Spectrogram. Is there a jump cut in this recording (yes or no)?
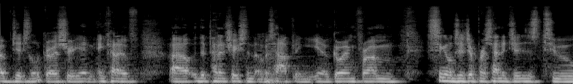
no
